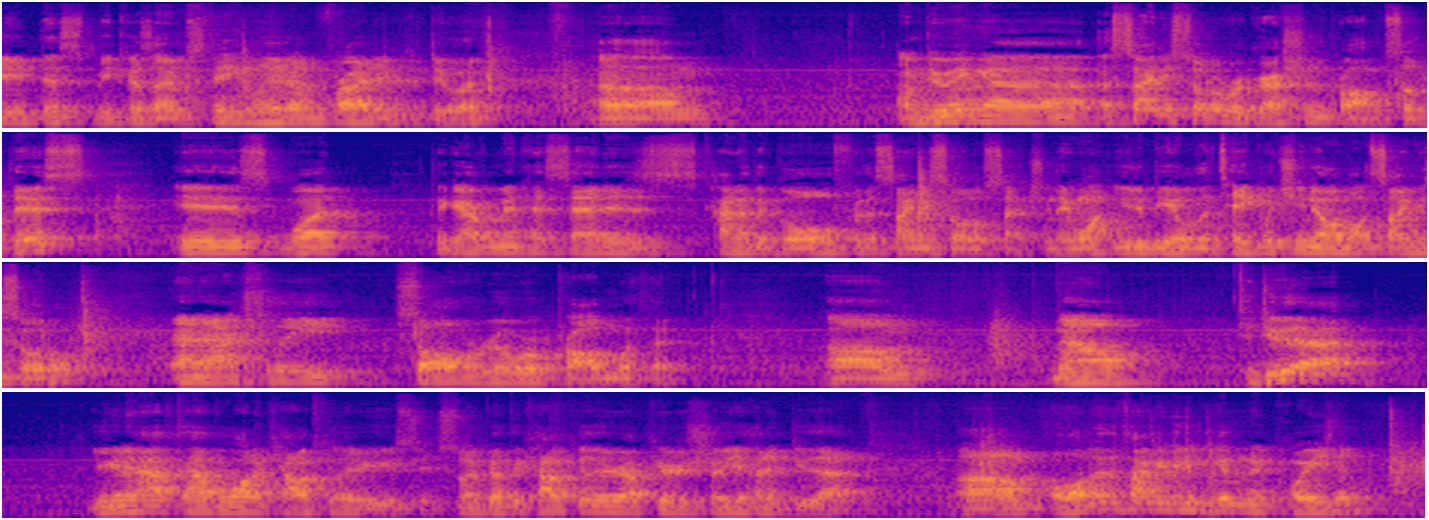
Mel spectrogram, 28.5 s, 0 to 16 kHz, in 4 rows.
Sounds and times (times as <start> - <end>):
Speech: 0.0 - 3.6, 4.5 - 17.8, 18.4 - 28.3.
